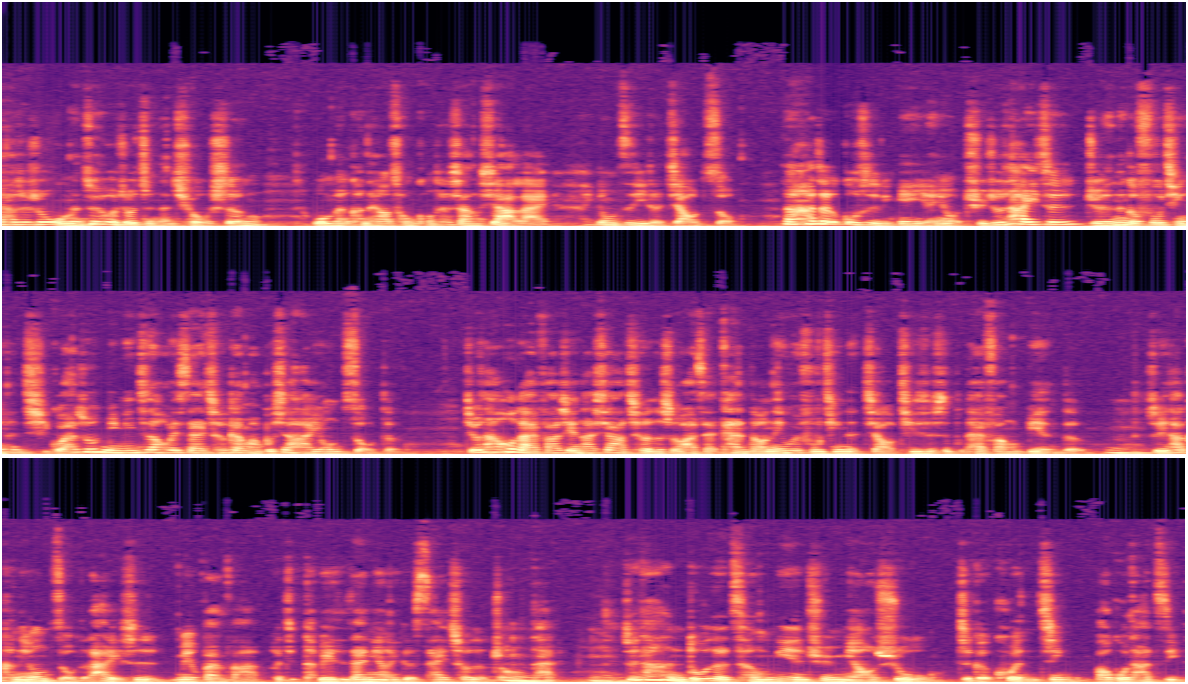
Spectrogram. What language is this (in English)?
Chinese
